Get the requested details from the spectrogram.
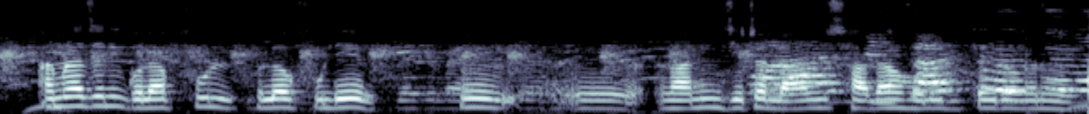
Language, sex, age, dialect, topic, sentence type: Bengali, male, 18-24, Standard Colloquial, agriculture, statement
